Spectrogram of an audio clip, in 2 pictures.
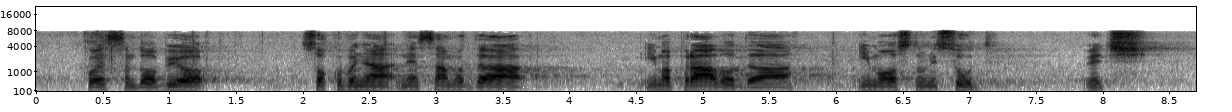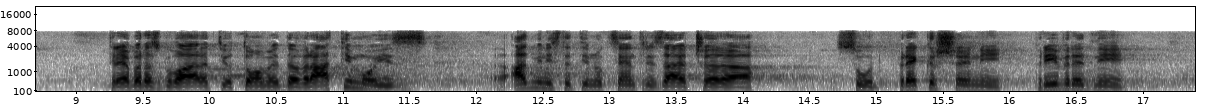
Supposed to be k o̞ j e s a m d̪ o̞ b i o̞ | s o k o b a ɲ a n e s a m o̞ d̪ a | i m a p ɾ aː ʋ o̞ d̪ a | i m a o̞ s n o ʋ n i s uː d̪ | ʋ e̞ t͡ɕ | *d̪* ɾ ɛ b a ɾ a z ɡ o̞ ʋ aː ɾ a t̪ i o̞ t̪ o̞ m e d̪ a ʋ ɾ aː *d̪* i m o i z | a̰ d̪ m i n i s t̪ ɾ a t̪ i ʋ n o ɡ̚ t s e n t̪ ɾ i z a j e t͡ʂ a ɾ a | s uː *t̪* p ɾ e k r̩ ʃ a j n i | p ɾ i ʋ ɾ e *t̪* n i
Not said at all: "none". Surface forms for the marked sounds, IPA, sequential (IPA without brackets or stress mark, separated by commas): t̪, t̪, d̪, d̪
